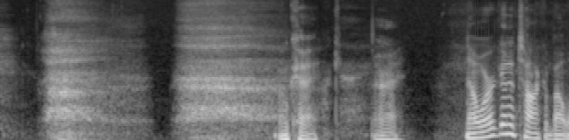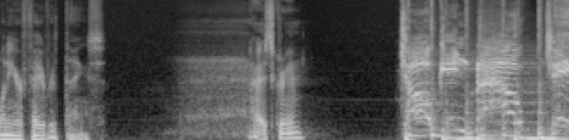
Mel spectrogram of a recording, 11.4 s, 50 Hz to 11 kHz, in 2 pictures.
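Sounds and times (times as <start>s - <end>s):
person drawing deep breaths to calm down: 0.0s - 4.8s, 7.2s - 8.3s
speech: 2.9s - 6.8s, 8.2s - 8.8s, 9.8s - 11.3s.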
